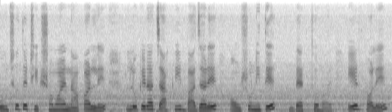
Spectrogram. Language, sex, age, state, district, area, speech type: Bengali, female, 45-60, West Bengal, Kolkata, urban, spontaneous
